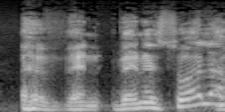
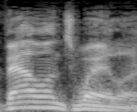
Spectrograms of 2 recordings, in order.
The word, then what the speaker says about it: Valenzuela: Venezuela. Venezuela. Did I not say it right? Should I just, can I just leave Valenzuela. Valenzuela.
